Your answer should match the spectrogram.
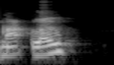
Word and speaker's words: Matlow: Okay, so my blog is Ultra Running Matlow, spelt mate lot, but pronounced Matlow. It's French for sailor.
